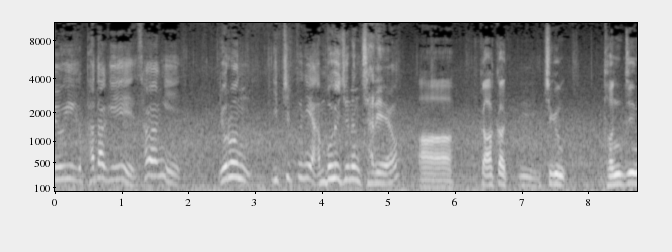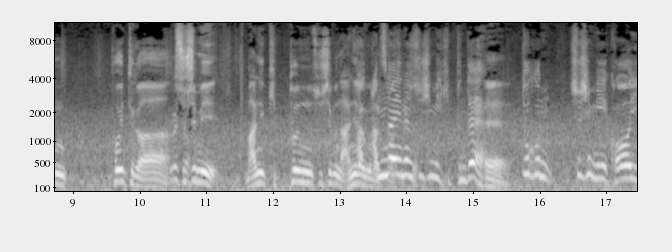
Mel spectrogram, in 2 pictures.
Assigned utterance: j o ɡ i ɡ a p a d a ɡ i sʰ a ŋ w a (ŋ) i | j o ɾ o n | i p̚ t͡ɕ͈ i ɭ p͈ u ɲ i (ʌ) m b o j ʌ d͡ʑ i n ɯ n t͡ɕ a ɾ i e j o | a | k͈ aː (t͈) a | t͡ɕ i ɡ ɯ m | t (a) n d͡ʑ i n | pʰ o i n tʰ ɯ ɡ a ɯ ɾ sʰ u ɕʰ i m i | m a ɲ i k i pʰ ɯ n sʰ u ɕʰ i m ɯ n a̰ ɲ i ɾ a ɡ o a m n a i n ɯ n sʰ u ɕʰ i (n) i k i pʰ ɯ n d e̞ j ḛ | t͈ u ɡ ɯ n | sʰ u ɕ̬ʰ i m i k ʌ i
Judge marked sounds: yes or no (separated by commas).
yes, no, no, no, no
